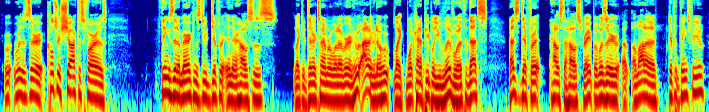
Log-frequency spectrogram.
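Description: A man's voice: on the low side, fast talker, no room sound, clean studio sound. A male host in a casual interview, chatty and easygoing, laughing along and asking loose, rambling questions.

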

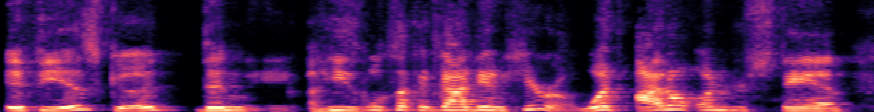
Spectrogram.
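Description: A man riffing on a sports podcast with a high, husky voice. He gets worked up, swears freely and circles back over the same point again and again. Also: normal speed. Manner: excitable, profane, repeats himself. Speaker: podcast host. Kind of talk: casual sports chat.

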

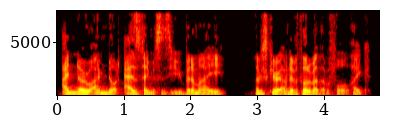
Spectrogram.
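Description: A man's voice: medium pitch, very animated, fast talker, creaky, a little mellow. An Australian man co-hosting a podcast, talking casually with a dry, teasing manner. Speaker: podcast co-host.

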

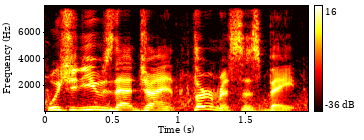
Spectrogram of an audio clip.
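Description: A grumpy small-town fisherman acted by a man with a high voice that swings widely. He bickers sardonically in radio-comedy style, with clear boat and water noise behind him. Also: very animated, normal speed. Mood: sarcastic. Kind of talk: comic radio play acting.

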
